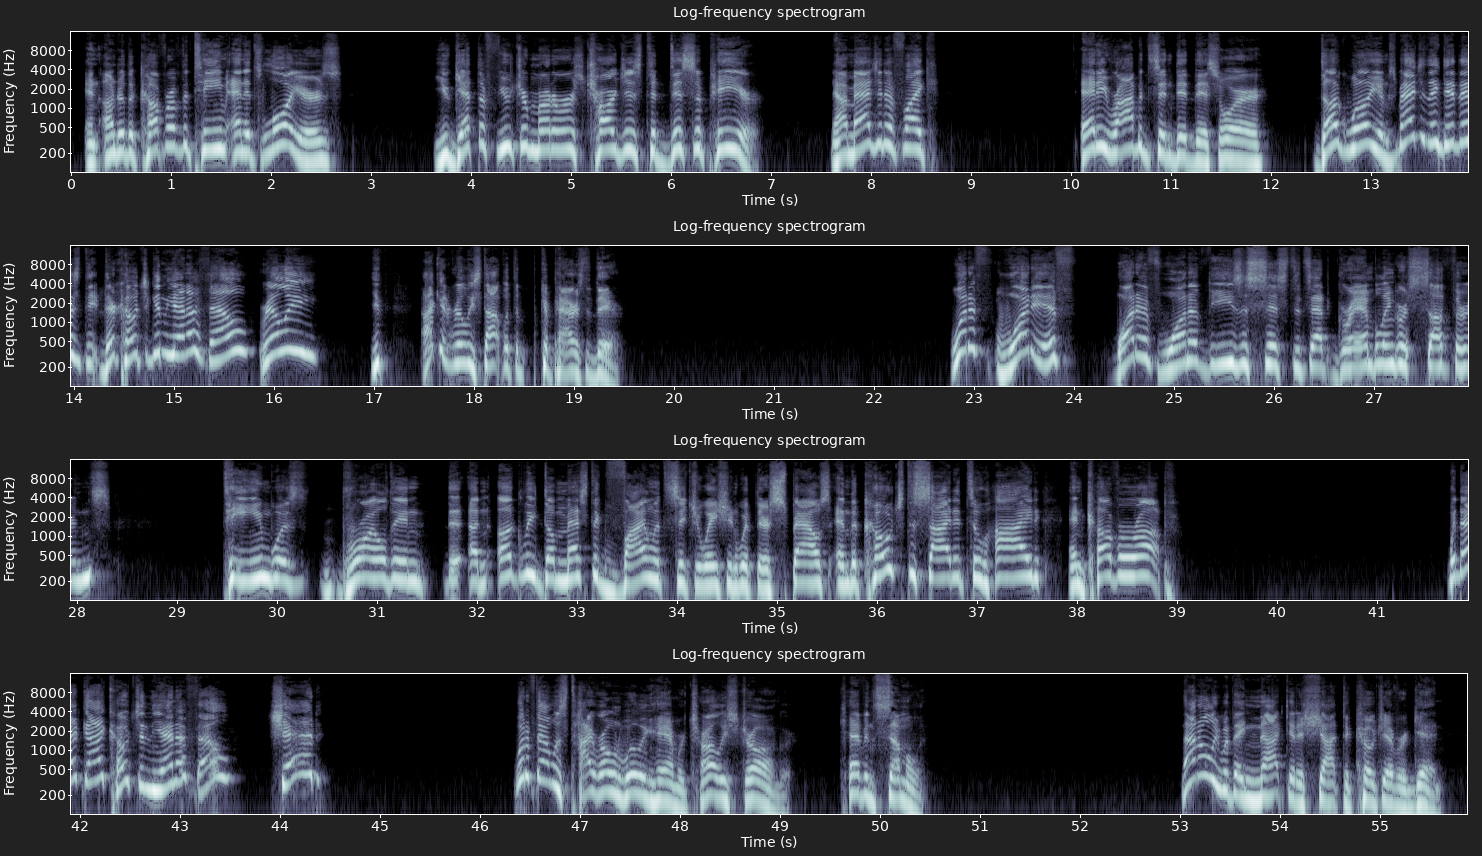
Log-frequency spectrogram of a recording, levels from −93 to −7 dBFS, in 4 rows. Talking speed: 125 wpm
